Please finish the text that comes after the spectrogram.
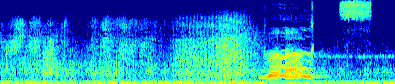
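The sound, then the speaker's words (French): A monster, Gloutor, growls as it slowly clings to a tree, in a deep, rough, continuous rumble, then breaks into a louder, pitched, wavering snarl near the end, followed by a short hissing burst. “Le monstre s'accrocha lentement de l'arbre en grognant.”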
